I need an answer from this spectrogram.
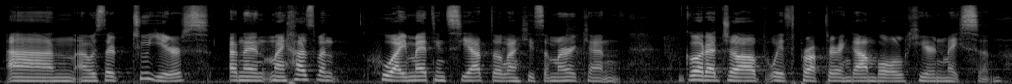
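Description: A woman from Spain with a Spanish accent, a guest speaking thoughtfully in a relaxed interview and laughing easily. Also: fairly low pitch, measured pace, smooth, long reverb tail. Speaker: cheesemaker guest. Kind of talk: casual interview conversation.

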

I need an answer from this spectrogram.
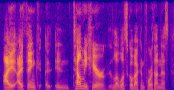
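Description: A young man telling a story in casual chat, animated and swearing freely. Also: medium pitch, normal speed, clear, resonant tone, dry recording, clean studio sound. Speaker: podcast guest.

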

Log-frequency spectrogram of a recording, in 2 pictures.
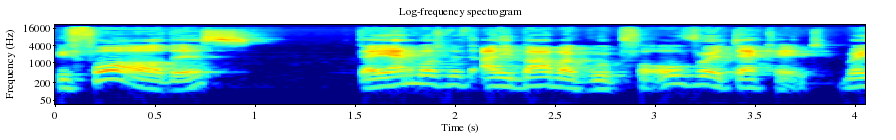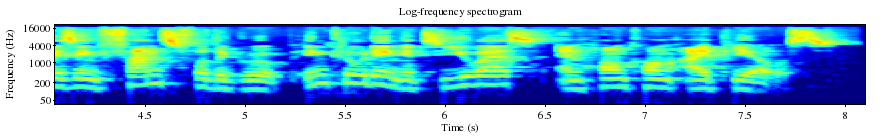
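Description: A man's voice: fairly high pitch, normal speed. A man hosting a personal finance podcast, interviewing a guest with frequent ums and uhs. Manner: hesitant, many fillers. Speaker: podcast host.

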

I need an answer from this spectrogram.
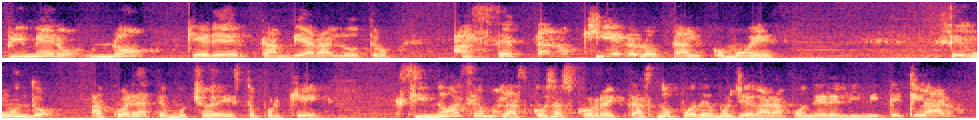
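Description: A woman giving relationship advice to women, firm and slowing down to stress key points. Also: fairly high pitch, fairly bright tone, lo-fi sound, faint music behind.

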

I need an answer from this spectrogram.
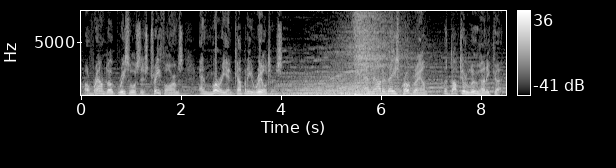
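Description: A man's voice: on the high side, lively intonation, unhurried. Male radio announcer over music. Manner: formal announcing. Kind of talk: scripted program introduction.

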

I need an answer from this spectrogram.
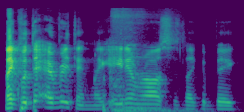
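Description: A man's voice: on the high side, quick pace, sharp tone. A man co-hosting a podcast, chatting casually and rambling with lots of "like" fillers. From India. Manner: laid-back, rambling, filler-heavy with "like". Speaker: podcast co-host. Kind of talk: casual chat.

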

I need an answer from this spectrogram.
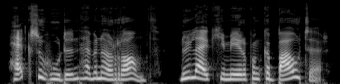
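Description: A woman voicing a blunt, bossy young female art student who talks in a direct, teasing way, in a gravelly voice. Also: fairly high pitch, lively intonation, a little fast, no echo, studio quality.

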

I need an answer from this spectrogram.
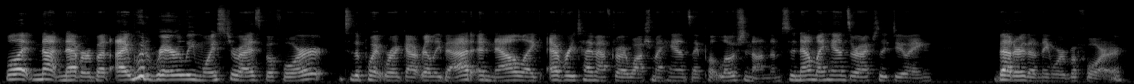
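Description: A woman with a bright, mid-pitched voice chats on a podcast and reflects on her own habits. She talks in a relaxed, easy way. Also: a little fast. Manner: chatty, reflective. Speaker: podcast co-host. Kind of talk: casual chat.

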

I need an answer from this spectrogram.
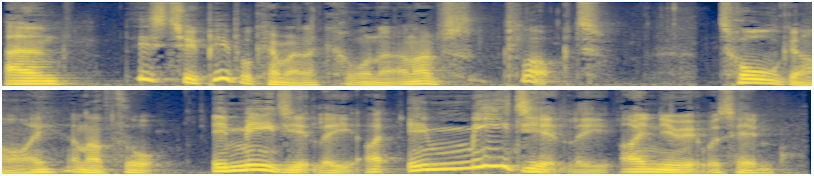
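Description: A man's voice: low voice, wildly swooping pitch, moderate pace, darkish tone. A man chatting on a podcast, teasing and telling anecdotes. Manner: teasing, storytelling. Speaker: podcast co-host. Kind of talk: casual chat.

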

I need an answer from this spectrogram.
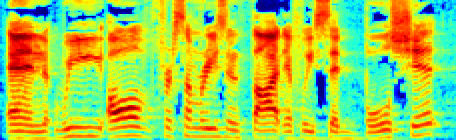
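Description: Young male co-host, bright voice, chatty storyteller, quick to laugh. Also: on the high side. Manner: laughing often, rambling with restarts. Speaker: podcast co-host. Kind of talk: casual chat, storytelling.

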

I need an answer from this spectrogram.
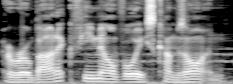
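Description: A man narrating a first-person scripted horror story in a steady, suspenseful way. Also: lowish voice, normal speed. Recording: music bed behind narration.

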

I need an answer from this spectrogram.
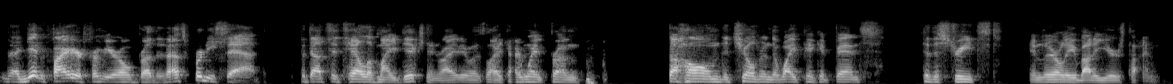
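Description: A man's voice: fairly low pitch, fairly quick, fairly bright tone, no room sound. A middle-aged man from Southern California, a life coach telling his story as a guest in an interview, in a conversational way that keeps tagging lines with "right?". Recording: dull, slightly lo-fi dry audio.

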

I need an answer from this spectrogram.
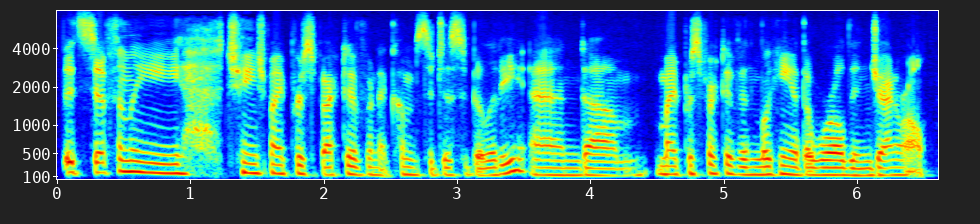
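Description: A man's voice: mid-range voice, steady tone, brisk, no echo, dull audio. A man in his thirties, a father answering interview questions in an earnest, reflective way with frequent restarts. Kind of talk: conversational interview.

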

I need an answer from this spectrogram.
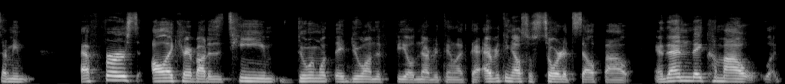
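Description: A man talking casually as a football fan on a podcast panel. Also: medium pitch. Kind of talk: casual sports chat.

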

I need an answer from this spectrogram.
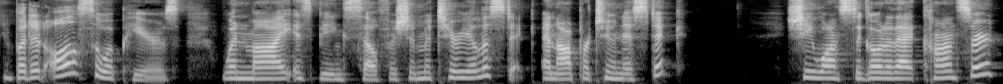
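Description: A woman from gives conversational opinion commentary on film, expressive and opinionated, with wry asides. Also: medium pitch, no echo, studio quality. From Newfoundland, Canada.

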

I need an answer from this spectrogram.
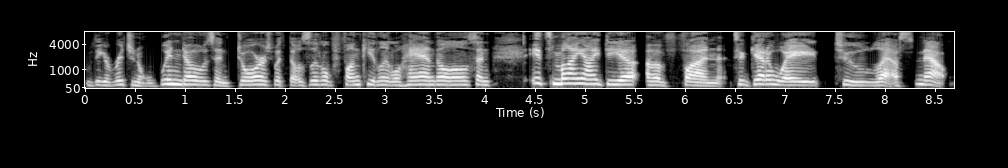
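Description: A woman's voice: mid-range voice, measured pace, no echo, clean studio sound. A woman co-hosting a podcast, chatting casually and laughing often as she tells stories. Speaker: podcast co-host. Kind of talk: casual chat.

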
